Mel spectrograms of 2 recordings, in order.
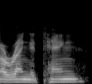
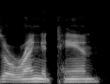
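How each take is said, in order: First: The word ends with a g sound. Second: The word ends with a plain n sound. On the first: The speaker calls it wrong. "not orangutan. Like there's no G on the end of that word" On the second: The speaker calls it right. "it was orangutan"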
